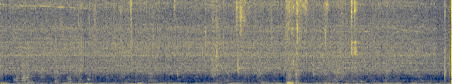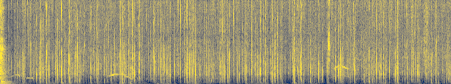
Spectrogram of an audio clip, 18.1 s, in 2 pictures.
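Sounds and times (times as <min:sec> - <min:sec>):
heavy rain pattering: 0:08.8 - 0:18.0
loud thump: 0:09.0 - 0:09.4.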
